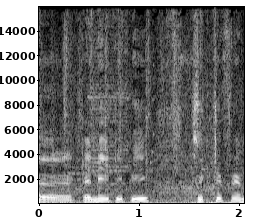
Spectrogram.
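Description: A person talking continuously, with a short pause just past a second in, over a steady low rumble of road and wind noise.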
